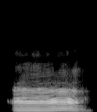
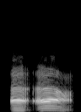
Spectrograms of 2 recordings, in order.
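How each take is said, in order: First: The second glottal stop is softened, between stop and vowel. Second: The second glottal stop is fully pronounced. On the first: The speaker calls it right. "bacaan ini antara hamzah dan alif" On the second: The speaker calls it wrong. "Kalau kita baca sempurna Hamzahnya"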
